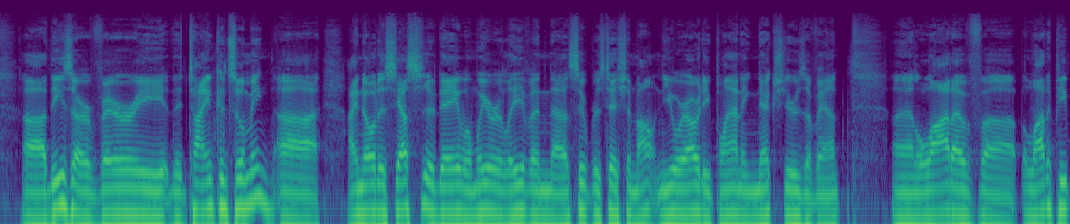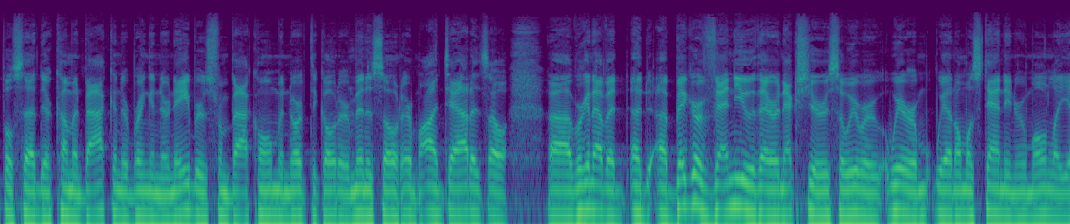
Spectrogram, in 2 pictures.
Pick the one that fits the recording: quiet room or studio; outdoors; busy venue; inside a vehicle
busy venue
